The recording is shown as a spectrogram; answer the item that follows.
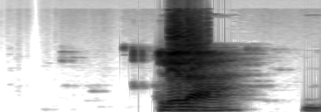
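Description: Silence, then a couple of faint clicks about a second in, followed by a short spoken word in a man's voice.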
